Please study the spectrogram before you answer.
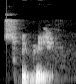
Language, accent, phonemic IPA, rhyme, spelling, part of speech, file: English, Southern England, /ˈswiːpi/, -iːpi, sweepy, adjective / noun, LL-Q1860 (eng)-sweepy.wav
- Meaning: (adjective) Moving with a sweeping motion, or having a curving shape that suggests it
